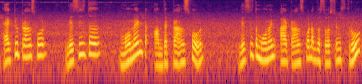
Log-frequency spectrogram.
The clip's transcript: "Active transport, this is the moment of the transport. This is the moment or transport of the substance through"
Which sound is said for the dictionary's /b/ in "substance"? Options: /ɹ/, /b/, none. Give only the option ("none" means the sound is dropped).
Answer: none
